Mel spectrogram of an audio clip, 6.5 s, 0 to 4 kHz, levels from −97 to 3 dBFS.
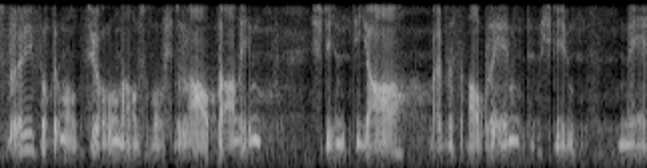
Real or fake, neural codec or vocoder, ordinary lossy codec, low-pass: fake; autoencoder, 44.1 kHz, a latent of 192 numbers a frame, MeloTTS; none; 3.6 kHz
